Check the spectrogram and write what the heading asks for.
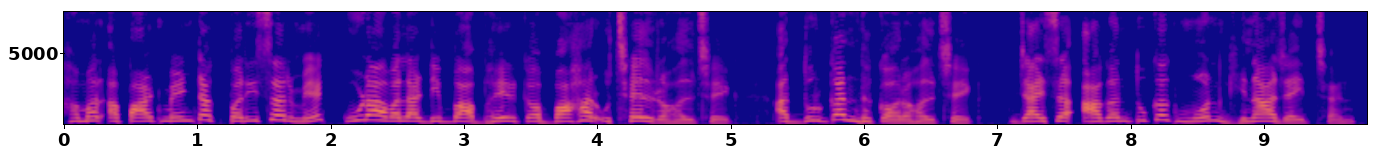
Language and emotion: Maithili, disgusted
